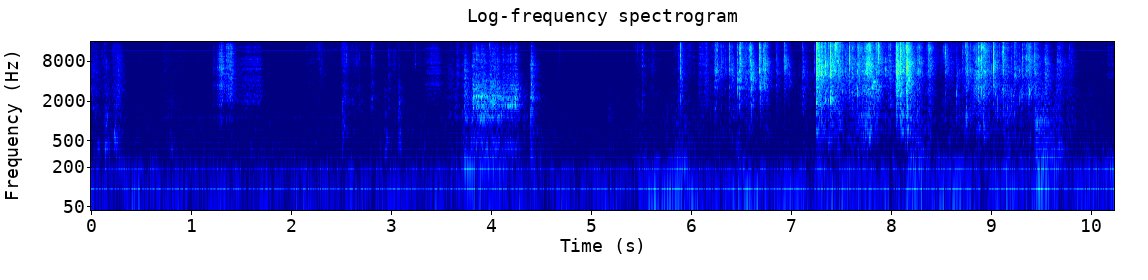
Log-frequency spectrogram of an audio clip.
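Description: A foil trading-card pack wrapper crinkling as it is torn open and the cards are handled, with a short crinkle about four seconds in and a longer, louder stretch from about seven to nine seconds in. A low steady hum runs underneath.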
